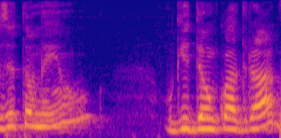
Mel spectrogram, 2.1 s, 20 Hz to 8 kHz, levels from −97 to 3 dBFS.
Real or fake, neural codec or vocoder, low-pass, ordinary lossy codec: real; none; none; none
